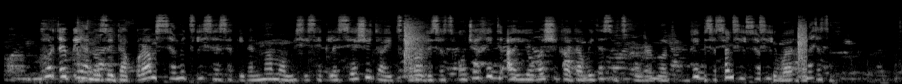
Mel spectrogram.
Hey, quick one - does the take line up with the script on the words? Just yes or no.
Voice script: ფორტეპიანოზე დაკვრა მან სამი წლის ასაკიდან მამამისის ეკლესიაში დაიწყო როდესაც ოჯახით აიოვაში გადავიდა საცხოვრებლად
no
